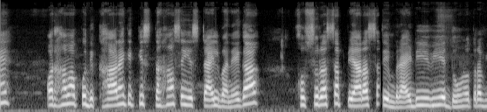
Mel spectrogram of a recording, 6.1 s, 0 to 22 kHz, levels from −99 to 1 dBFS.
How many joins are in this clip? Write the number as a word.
one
